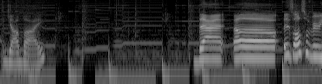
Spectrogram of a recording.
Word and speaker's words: yabai: There's a word in Japanese pronounced yabai.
